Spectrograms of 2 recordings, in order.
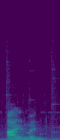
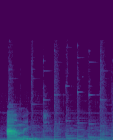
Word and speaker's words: almond: And commonly pronounced as almond. Some people like to call it almond, but that's again incorrect. Correct pronunciation is almond. Almond. L is silent.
